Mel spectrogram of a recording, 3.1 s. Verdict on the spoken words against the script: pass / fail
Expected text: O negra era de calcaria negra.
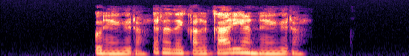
pass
